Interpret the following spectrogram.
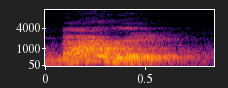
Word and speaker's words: marry: And that means that not only Mary and Merry, but also marry, get wed, become the same. And so you get Mary, Mary, Mary, all three of them the same.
